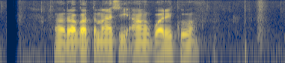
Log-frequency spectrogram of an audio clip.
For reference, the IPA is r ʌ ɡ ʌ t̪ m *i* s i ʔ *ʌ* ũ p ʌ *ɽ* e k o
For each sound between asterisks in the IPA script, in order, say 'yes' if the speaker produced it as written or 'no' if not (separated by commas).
no, no, no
